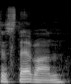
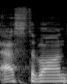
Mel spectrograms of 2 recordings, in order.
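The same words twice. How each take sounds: First: The name is pronounced the Spanish way. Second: The name is pronounced the anglicized English way. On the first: This is the name's own pronunciation. "It's Esteban" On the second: This is how friends usually say it. "all my Y friends say"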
